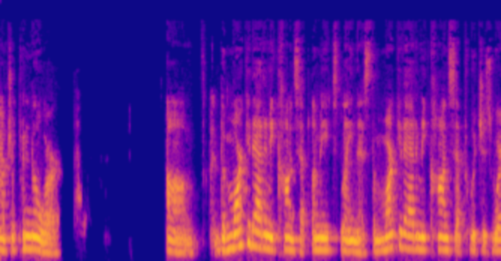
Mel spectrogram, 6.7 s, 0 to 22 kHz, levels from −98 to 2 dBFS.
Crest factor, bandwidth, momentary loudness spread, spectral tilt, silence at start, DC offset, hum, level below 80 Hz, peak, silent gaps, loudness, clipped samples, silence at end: 18 dB; 12 kHz; 9 LU; -6.5 dB/octave; 0 s; under 0.1%; none; -66 dBFS; 0 dBFS; 0.86-0.96 s, 1.23-1.29 s, 1.47-1.69 s, 1.76-2.13 s; -18 LUFS; under 0.1%; 0 s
